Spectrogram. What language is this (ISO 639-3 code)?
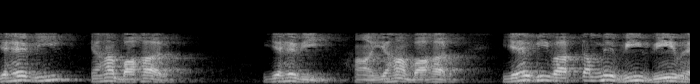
hin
